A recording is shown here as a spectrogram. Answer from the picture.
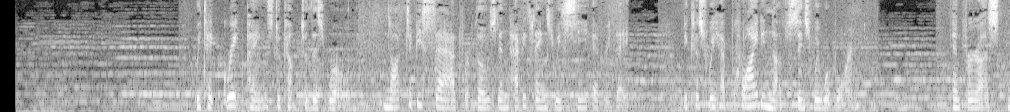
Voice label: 英文 独白

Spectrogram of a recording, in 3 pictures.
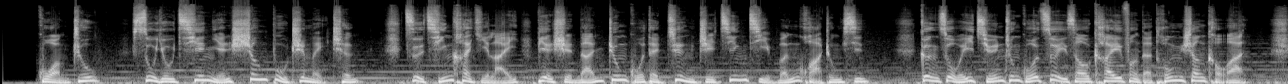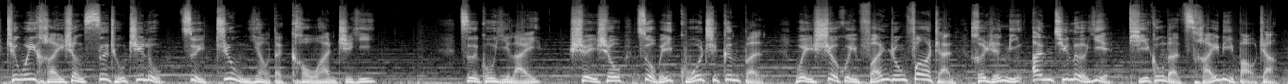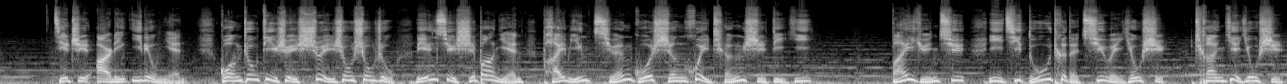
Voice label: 党建 专题 地税 年轻 大气; 广州

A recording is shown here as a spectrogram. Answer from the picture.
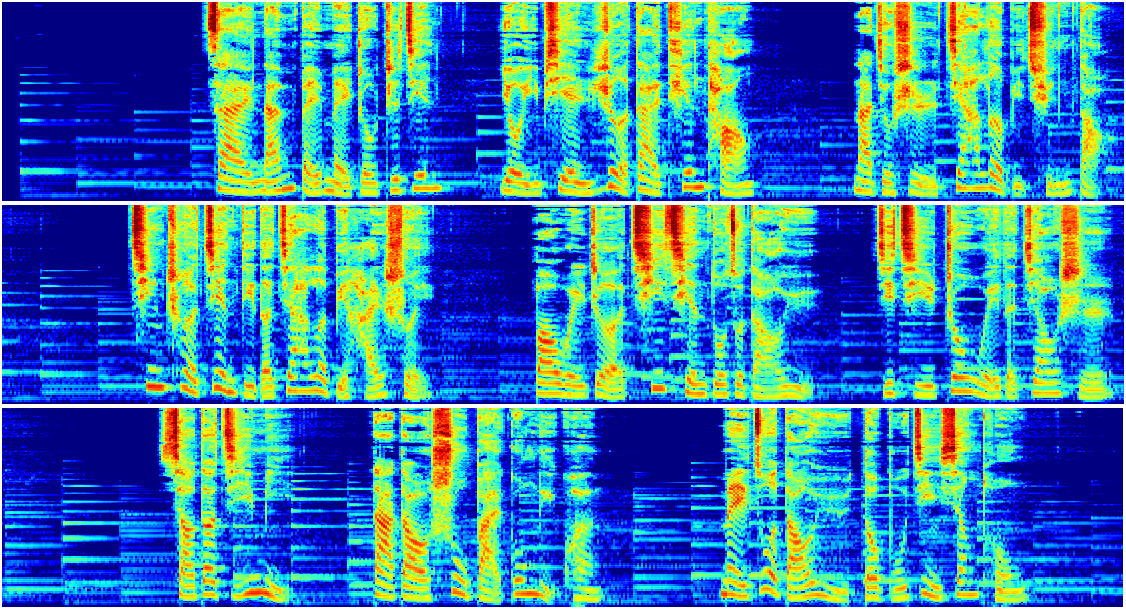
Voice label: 专题片; 加勒比群岛

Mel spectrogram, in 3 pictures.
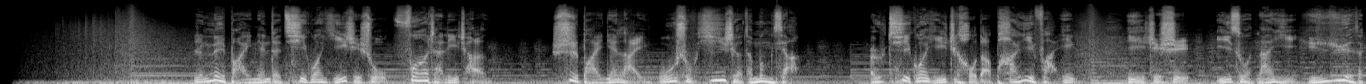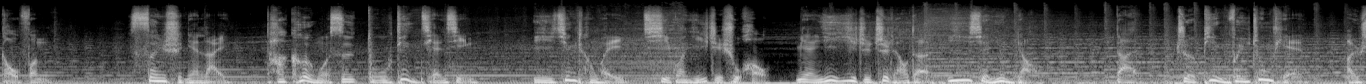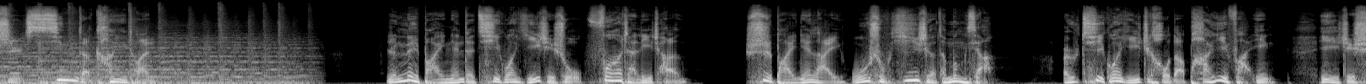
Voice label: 大气宣传器官移植术发展历程

